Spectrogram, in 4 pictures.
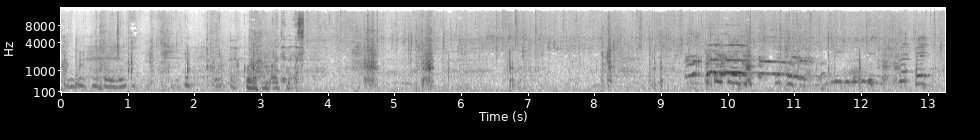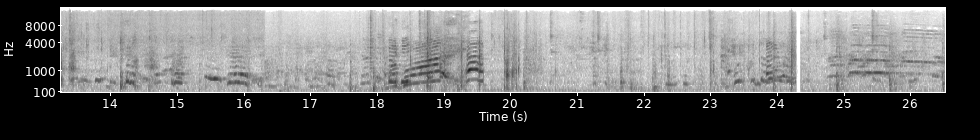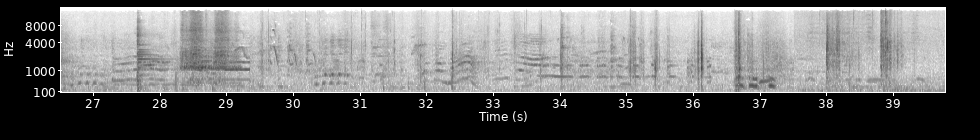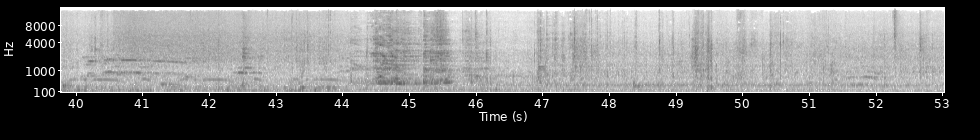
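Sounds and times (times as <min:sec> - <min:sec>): rooster crowing: 0:09.4 - 0:11.5, 0:24.7 - 0:26.8, 0:40.1 - 0:42.0
chickens clucking: 0:20.8 - 0:32.0, 0:33.9 - 0:46.6.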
